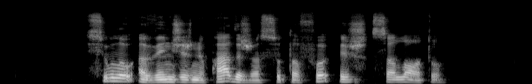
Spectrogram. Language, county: Lithuanian, Vilnius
